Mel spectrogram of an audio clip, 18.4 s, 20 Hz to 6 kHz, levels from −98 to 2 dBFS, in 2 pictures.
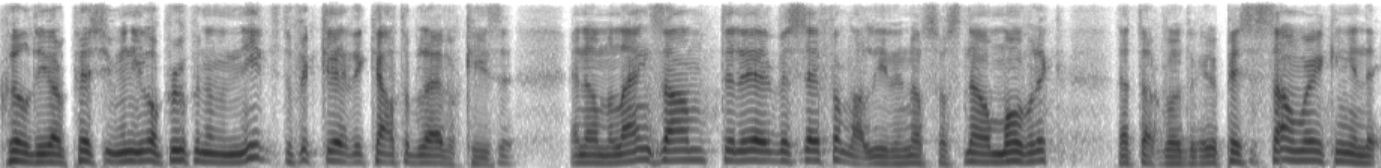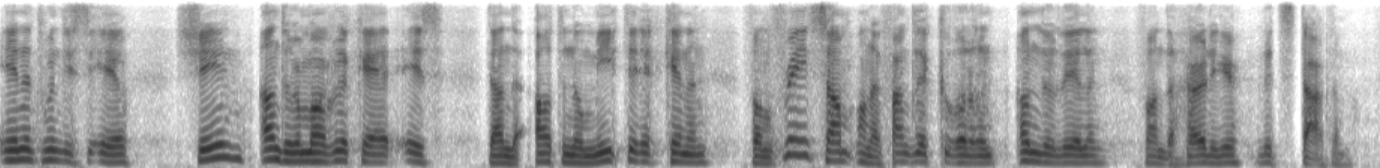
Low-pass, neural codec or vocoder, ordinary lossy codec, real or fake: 5.4 kHz; codec, 16 kHz in and 24 kHz out, 0.4 kbps, LongCat-Audio-Codec, two codebook decoder; Opus, 64 kbps; fake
